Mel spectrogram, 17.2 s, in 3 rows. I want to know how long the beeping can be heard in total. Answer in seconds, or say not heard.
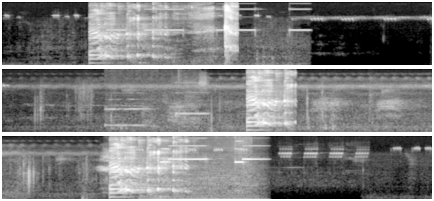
6 s.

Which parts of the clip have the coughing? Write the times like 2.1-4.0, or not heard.
1.1-3.1, 8.9-9.7, 12.9-14.0.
